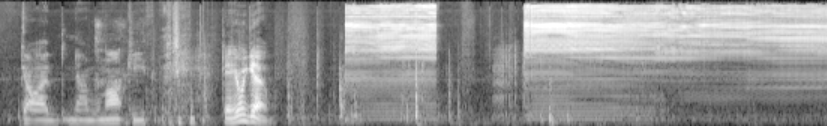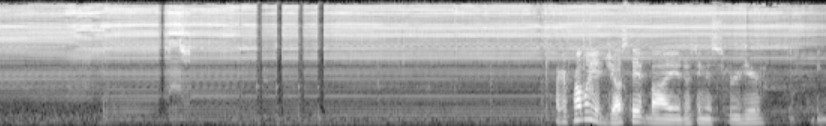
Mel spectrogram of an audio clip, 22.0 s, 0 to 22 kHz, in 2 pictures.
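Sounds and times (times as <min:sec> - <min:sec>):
electromechanical buzzer horn: 0:04.6 - 0:05.9, 0:07.0 - 0:22.0.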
